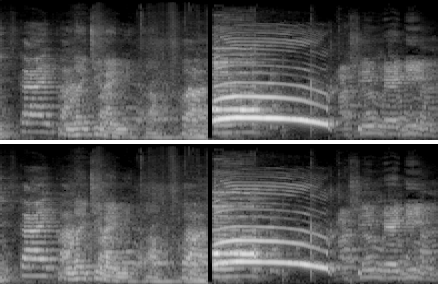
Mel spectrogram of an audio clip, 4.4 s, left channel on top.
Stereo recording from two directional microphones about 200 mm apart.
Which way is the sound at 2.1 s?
Centre (ahead or behind).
